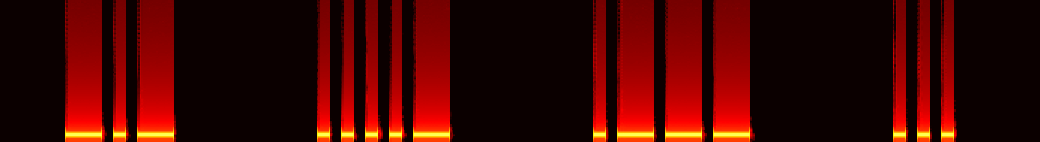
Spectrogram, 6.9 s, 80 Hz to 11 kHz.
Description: Morse code, heard as a keyed tone, about 15 wpm, spaced as for 7 wpm, 700 Hz. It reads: K4JS
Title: USA Call Signs - 4 Characters - 4x Character Spacing - 15wpm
